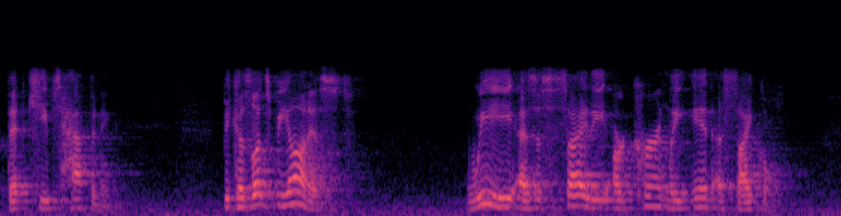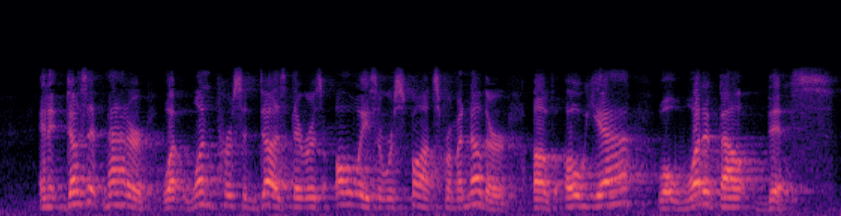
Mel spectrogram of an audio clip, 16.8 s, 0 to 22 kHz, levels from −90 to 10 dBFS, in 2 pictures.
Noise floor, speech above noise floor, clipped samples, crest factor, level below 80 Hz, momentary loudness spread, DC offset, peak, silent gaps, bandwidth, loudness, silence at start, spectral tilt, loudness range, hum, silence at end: -59 dBFS; 31 dB; under 0.1%; 18 dB; -64 dBFS; 12 LU; under 0.1%; -12 dBFS; none; 6.2 kHz; -29 LUFS; 0.05 s; -4 dB/octave; 7 LU; none; 0.15 s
